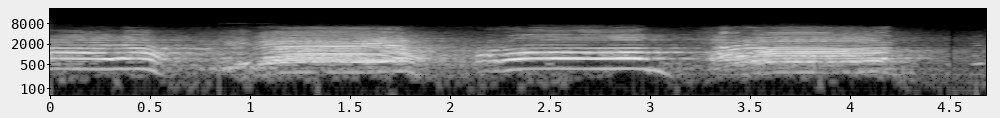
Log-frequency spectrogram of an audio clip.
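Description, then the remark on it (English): A crowd of Egyptian protesters chants in unison against Mubarak, repeating the slogan "kafaya", Arabic for enough, in three loud, rhythmic bursts, the massed voices rising and falling together with brief dips between each phrase. “Participants campaigned explicitly against Mubarak for the first time, shouting kafaya, the Arabic word for enough.”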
